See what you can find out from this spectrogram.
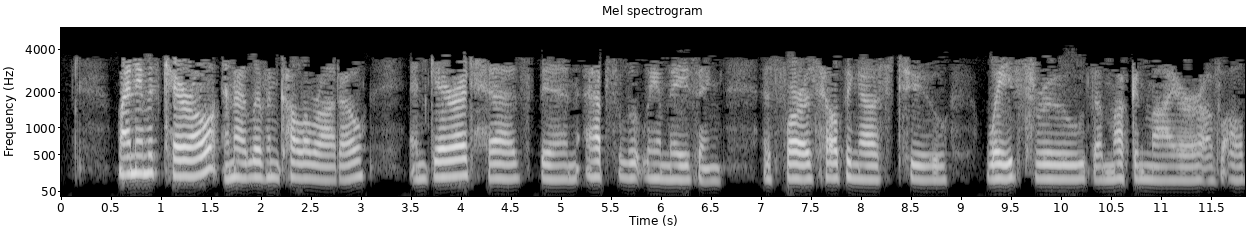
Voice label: Voice Testimonial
